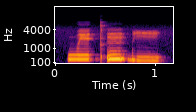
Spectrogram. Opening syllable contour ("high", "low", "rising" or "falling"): high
